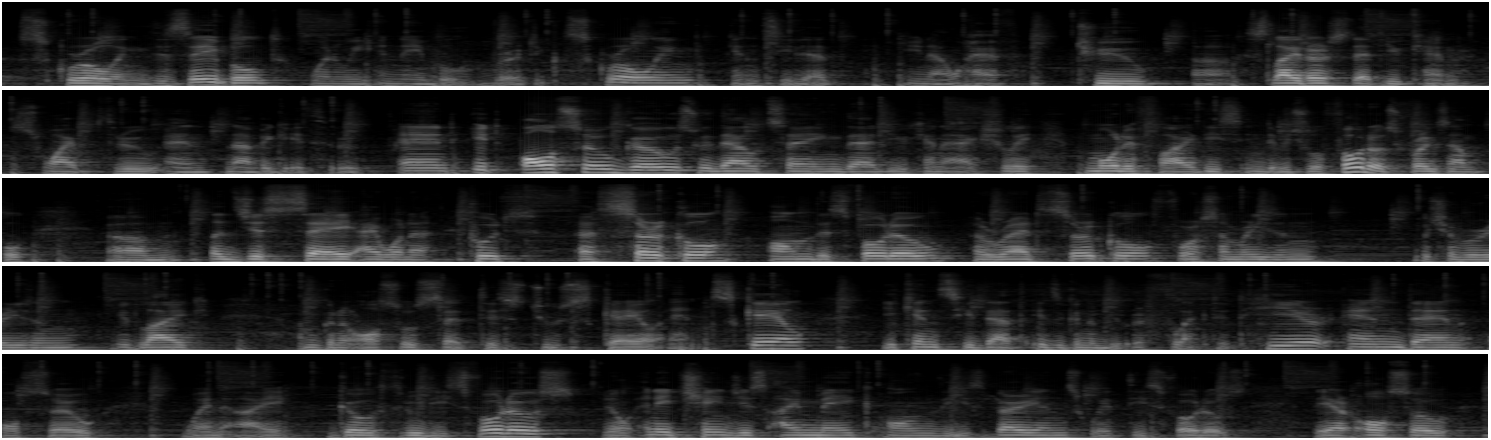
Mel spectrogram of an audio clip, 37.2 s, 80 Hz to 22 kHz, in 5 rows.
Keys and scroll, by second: 9.4 BackSpace.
